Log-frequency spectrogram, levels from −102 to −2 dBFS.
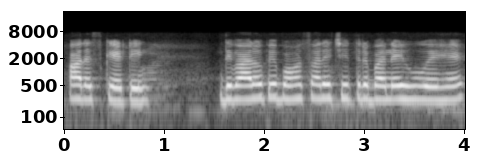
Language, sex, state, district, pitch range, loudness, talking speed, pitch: Hindi, female, Haryana, Charkhi Dadri, 245-265 Hz, -16 LUFS, 150 wpm, 250 Hz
